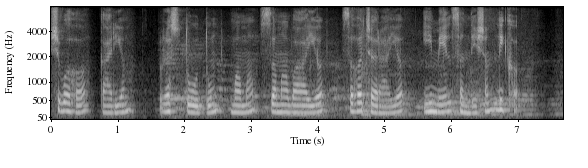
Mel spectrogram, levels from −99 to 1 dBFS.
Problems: background conversations at intervals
